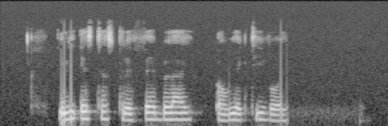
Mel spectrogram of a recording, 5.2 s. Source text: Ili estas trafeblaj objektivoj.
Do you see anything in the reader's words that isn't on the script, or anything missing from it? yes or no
no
